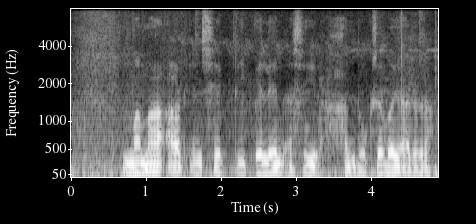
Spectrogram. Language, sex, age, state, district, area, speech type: Manipuri, male, 45-60, Manipur, Churachandpur, rural, read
